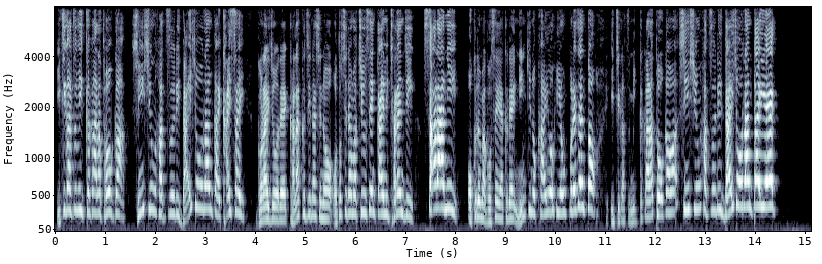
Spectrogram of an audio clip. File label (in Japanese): カーディーラーCM バラエティ系; 鬼滅のカラス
